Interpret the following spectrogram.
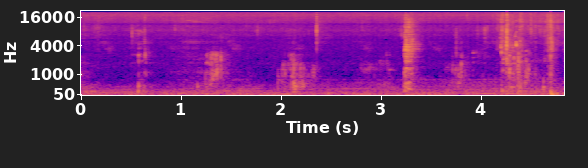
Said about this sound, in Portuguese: deixa eu só dar um golo d'água tomei água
